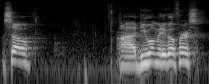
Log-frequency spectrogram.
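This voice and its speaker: A man's voice: high-pitched, fairly even intonation, moderate pace, fairly bright tone. A man hosting a casual tabletop game walkthrough, explaining the rules step by step and thinking aloud as he plays. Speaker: host explaining and playing a card game.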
